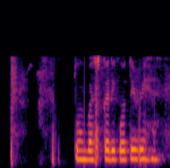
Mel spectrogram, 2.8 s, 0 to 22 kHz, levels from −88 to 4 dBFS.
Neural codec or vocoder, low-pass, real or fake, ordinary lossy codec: none; 5.4 kHz; real; MP3, 48 kbps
